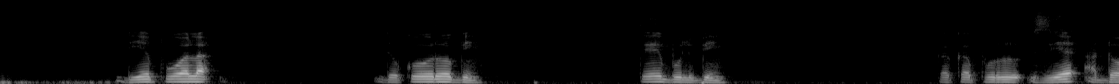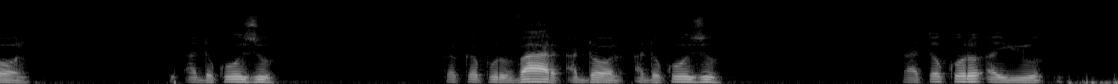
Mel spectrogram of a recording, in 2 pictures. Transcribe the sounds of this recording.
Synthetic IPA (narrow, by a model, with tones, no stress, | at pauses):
dɪ˨jɛ˦pʊ˦ɔ˦la˦ | do˨koː˦ɾo˦bi˨ŋ | teː˦bu˨lbi˨ŋ | ka˨ka˨pu˨ɾu˨zɪ˨ɛ˦ʔa˨dɔː˨l | a˨do˨koː˦zu˦ | ka˨ka˨pu˨ɾu˨vaː˦ɾɪ˨ʔa̰˨dɔː˨la˨do˨koː˦zu˦ | ka˨to˦ko˦ɾo˦ʔa˨ju˨o˨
